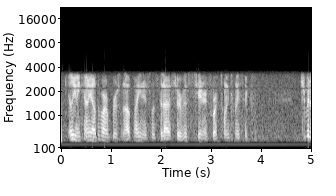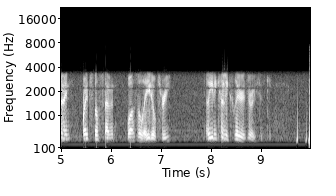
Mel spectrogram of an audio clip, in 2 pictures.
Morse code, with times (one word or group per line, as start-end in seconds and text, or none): none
